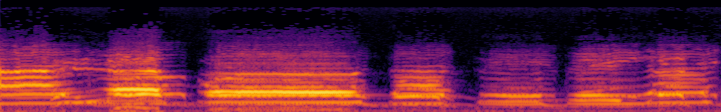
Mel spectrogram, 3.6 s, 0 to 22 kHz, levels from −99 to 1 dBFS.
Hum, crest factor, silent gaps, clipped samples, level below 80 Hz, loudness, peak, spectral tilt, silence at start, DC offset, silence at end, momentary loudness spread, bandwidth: none; 14 dB; none; under 0.1%; -50 dBFS; -16 LUFS; -2 dBFS; -7 dB/octave; 0 s; under 0.1%; 0 s; 16 LU; 4.6 kHz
